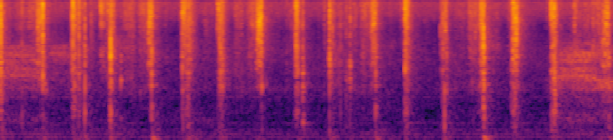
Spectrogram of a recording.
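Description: Cards from an oracle deck being shuffled, a quiet run of crisp riffling slaps and flutters repeating at an irregular pace, close up with no voices.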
